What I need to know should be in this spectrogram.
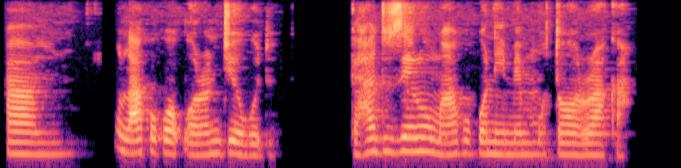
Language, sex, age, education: Igbo, female, 30-45, tertiary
